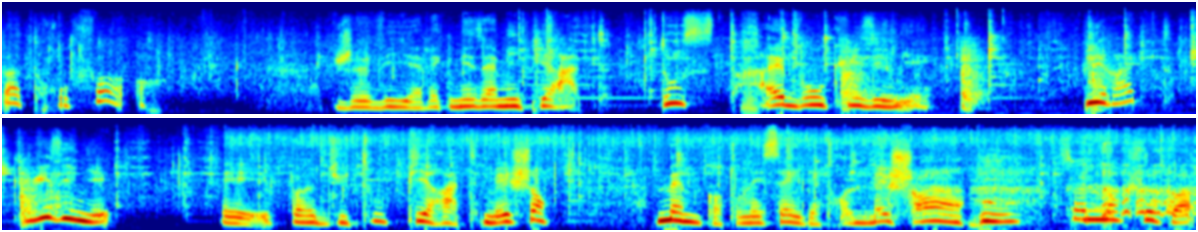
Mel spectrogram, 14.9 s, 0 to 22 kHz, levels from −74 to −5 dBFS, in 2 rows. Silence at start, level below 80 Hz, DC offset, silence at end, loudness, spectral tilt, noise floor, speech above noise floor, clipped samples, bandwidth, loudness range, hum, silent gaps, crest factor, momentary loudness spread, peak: 0 s; -60 dBFS; under 0.1%; 0 s; -19 LUFS; -4 dB/octave; -41 dBFS; 22 dB; under 0.1%; 17.5 kHz; 5 LU; none; none; 16 dB; 18 LU; -4 dBFS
